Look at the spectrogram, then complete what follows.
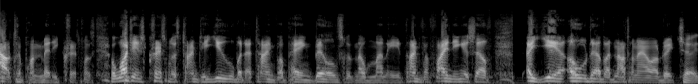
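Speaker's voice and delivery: harsh, vicious, rapid-fire, direct and clipped delivery. Explaining how to voice Scrooge, then performing his lines: harsh Scrooge voice. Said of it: "Everything about Scrooge is harsh".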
